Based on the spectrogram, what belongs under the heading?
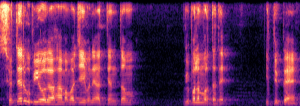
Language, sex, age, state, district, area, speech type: Sanskrit, male, 60+, Karnataka, Shimoga, urban, spontaneous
